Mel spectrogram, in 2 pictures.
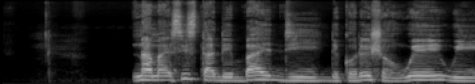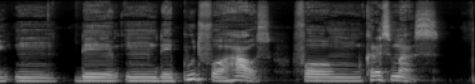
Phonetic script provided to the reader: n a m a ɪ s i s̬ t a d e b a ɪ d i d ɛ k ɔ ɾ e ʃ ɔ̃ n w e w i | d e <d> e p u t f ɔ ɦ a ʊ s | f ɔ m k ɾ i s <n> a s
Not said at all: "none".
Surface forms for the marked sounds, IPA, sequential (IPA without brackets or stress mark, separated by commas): d, m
